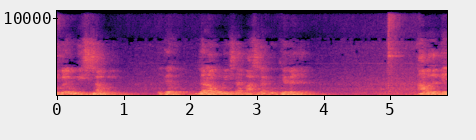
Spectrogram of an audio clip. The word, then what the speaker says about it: ওড়িশা: সেটাই উচ্চারণ করতে হবে। আমরা উড়িষ্যা বলি।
